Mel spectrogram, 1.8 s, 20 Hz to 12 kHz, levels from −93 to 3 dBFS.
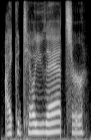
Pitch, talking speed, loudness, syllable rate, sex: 205 Hz, 195 wpm, -15 LUFS, 3.7 syllables/s, female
